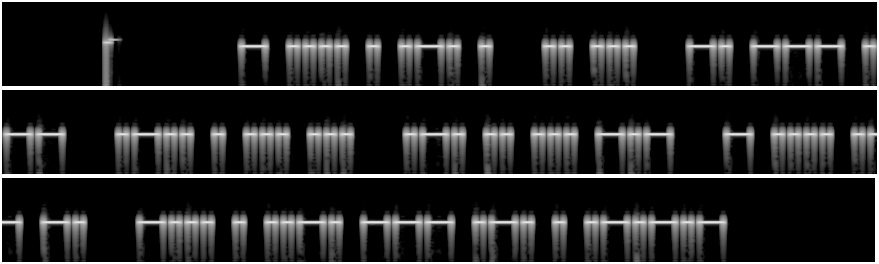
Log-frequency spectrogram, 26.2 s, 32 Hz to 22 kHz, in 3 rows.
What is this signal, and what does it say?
Morse code, heard as a keyed tone, about 15 wpm, 700 Hz. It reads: THERE IS NOW LESS RISK THAN BEFORE.
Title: Sentences from Top 1000 Words - Review Part 4 - 15wpm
